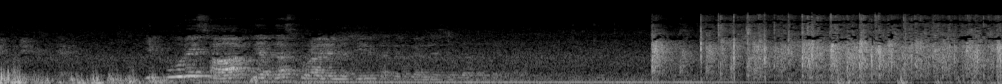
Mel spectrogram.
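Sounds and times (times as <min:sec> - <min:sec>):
low steady hum: 0:00.0 - 0:10.0
audience applauding: 0:06.5 - 0:10.0.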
